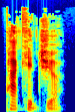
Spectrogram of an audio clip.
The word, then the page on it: packager: British English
